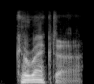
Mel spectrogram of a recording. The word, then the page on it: corrector: British English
